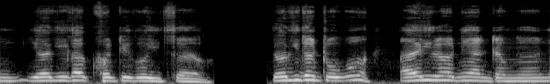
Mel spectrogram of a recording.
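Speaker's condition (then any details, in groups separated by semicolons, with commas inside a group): Brain lesion disability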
